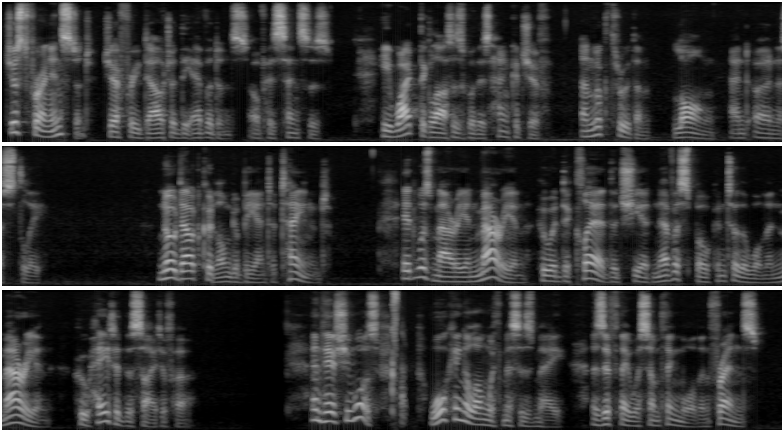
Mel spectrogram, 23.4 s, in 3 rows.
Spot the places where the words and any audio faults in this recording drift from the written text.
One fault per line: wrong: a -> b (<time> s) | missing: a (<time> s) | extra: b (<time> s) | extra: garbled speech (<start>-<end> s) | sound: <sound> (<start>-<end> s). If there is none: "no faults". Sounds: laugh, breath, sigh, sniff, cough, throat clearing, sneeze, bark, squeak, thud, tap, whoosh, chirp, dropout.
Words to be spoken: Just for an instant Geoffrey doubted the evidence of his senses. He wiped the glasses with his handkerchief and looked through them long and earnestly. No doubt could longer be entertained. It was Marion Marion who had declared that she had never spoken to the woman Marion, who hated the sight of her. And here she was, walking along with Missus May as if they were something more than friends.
sound: chirp (19.5-19.6 s)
